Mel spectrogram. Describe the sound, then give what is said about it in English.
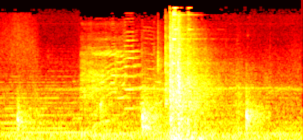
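The door to a stairwell opens with a short, breathy scrape, framed by a few soft knocks and thumps against a low, steady background hum. “She opens the door and edges into the stairwell.”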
